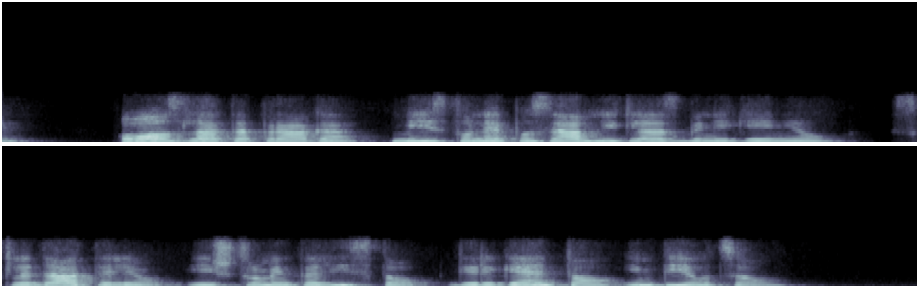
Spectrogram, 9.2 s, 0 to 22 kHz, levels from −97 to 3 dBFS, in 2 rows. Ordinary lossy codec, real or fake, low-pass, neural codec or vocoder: Opus, 16 kbps; fake; 7.2 kHz; codec, 16 kHz, about 1 kbps, DyCAST, with the encoder's durations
